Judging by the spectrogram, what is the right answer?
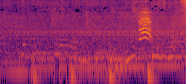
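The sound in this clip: A bus approaches along a road at night with a low, steady engine rumble and droning hum. The rumble swells slightly and a brief whining tone slides in near the end.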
